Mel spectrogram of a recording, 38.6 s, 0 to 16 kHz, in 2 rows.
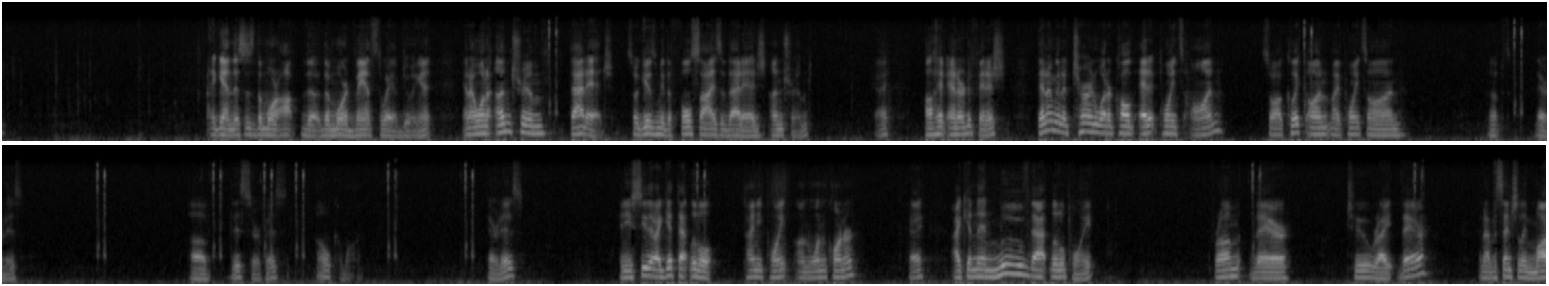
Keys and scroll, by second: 25.7 Return, 32.8 Return.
